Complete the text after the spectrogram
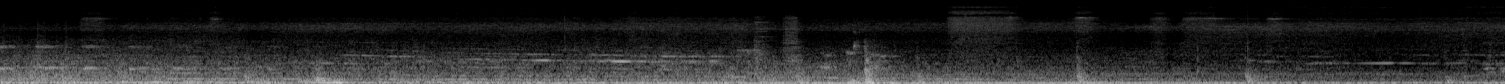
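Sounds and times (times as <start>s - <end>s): train wheels rumbling on rail: 0.0s - 15.0s
faint brake squeals: 10.9s - 15.0s.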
